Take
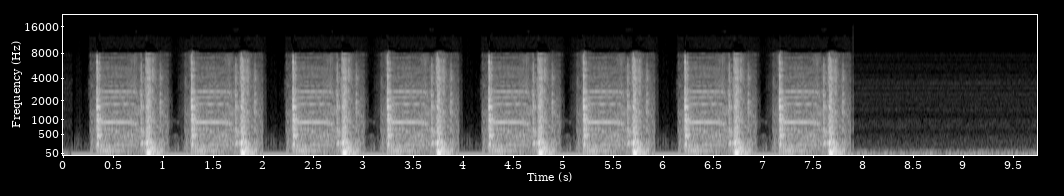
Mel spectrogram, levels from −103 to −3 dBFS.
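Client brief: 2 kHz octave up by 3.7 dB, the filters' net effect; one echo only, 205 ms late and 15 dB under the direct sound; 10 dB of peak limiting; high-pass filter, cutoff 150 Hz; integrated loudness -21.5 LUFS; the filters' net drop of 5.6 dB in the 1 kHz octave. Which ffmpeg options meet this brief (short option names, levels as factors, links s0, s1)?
-af "highpass=150,equalizer=f=1000:t=o:g=-8.5,equalizer=f=2000:t=o:g=7.5,alimiter=limit=0.178:level=0:latency=1,aecho=1:1:205:0.178,volume=2.82"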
